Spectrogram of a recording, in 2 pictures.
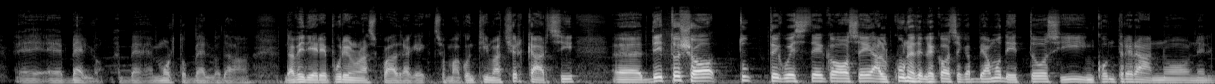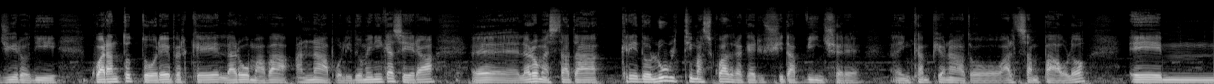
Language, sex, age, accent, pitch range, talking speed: Italian, male, 30-49, native, 85-115 Hz, 160 wpm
